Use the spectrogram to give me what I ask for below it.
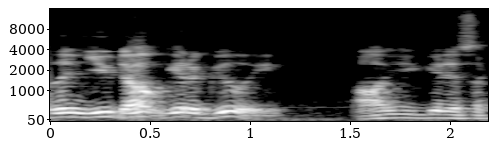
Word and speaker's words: GUI: So graphical user and by you know it's pronounced guey gui guey.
